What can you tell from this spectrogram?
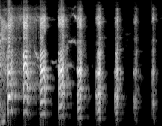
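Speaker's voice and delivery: long, high cackling laugh; hearty laugh. Real, not acted. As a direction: burst out laughing at your own remark. Laughs after her own joke.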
